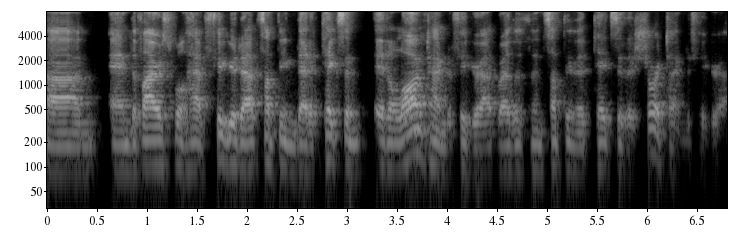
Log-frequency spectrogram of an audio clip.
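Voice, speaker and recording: The man rushes along at a very fast pace. Pauses are almost absent from his speech. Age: 60s. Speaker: immunology professor. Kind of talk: interview. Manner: halting.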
